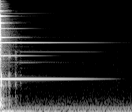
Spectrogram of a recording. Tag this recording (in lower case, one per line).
music
marimba
musical instrument
mallet percussion
percussion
